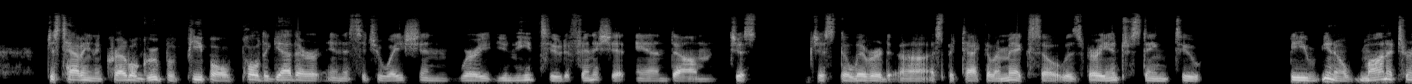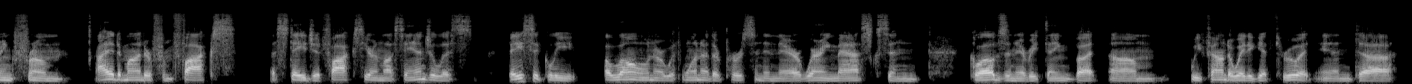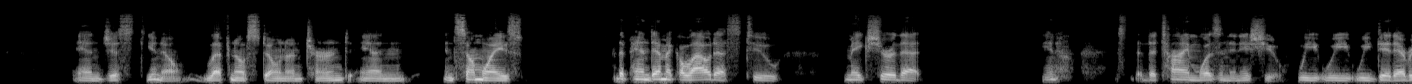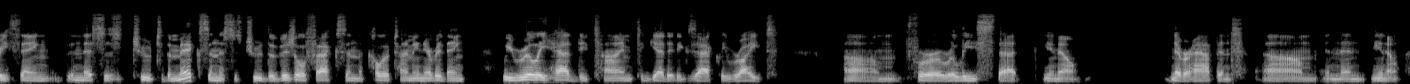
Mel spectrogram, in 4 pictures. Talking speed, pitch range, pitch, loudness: 165 wpm, 90-105 Hz, 95 Hz, -21 LUFS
